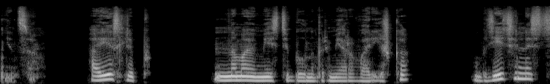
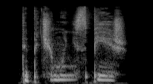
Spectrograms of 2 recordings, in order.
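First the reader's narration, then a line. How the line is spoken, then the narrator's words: Quiet question. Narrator (Russian): негромко спросила я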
